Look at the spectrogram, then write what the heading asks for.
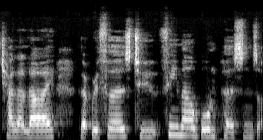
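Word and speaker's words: calalai: One or two of them only mean people born with ambiguous genitalia, and I can see one in there, it's pronounced chalalai, that refers to female-born persons of the Bugis tribe, which is one of the ethnic groups in South Sulawesi in Indonesia.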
